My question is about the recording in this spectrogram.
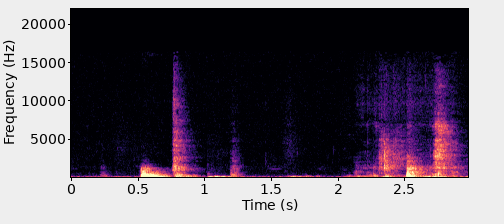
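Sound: door being shut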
